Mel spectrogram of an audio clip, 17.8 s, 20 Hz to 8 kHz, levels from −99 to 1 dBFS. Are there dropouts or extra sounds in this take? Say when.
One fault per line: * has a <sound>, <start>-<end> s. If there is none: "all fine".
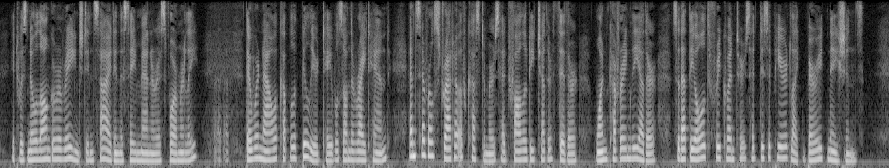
* has a laugh, 4.3-4.6 s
